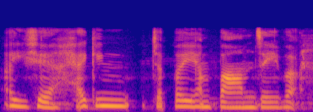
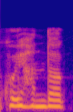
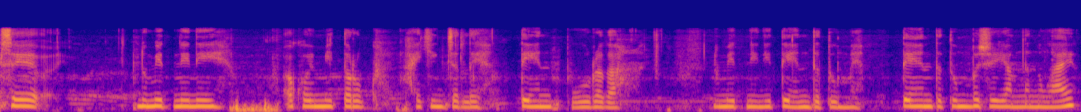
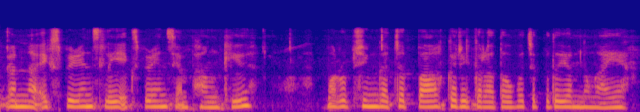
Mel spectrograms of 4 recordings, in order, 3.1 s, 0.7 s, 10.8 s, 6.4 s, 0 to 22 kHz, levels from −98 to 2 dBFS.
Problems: none marked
